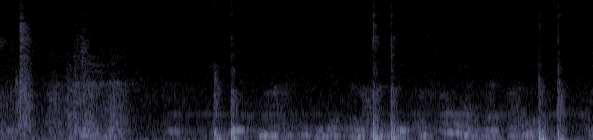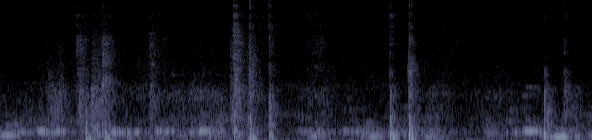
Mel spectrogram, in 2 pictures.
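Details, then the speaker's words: Percussion of a female patient's back during a physical assessment: sharp finger taps, often in pairs, give hollow notes, with normal resonance heard throughout. "alright great resonance heard all throughout"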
